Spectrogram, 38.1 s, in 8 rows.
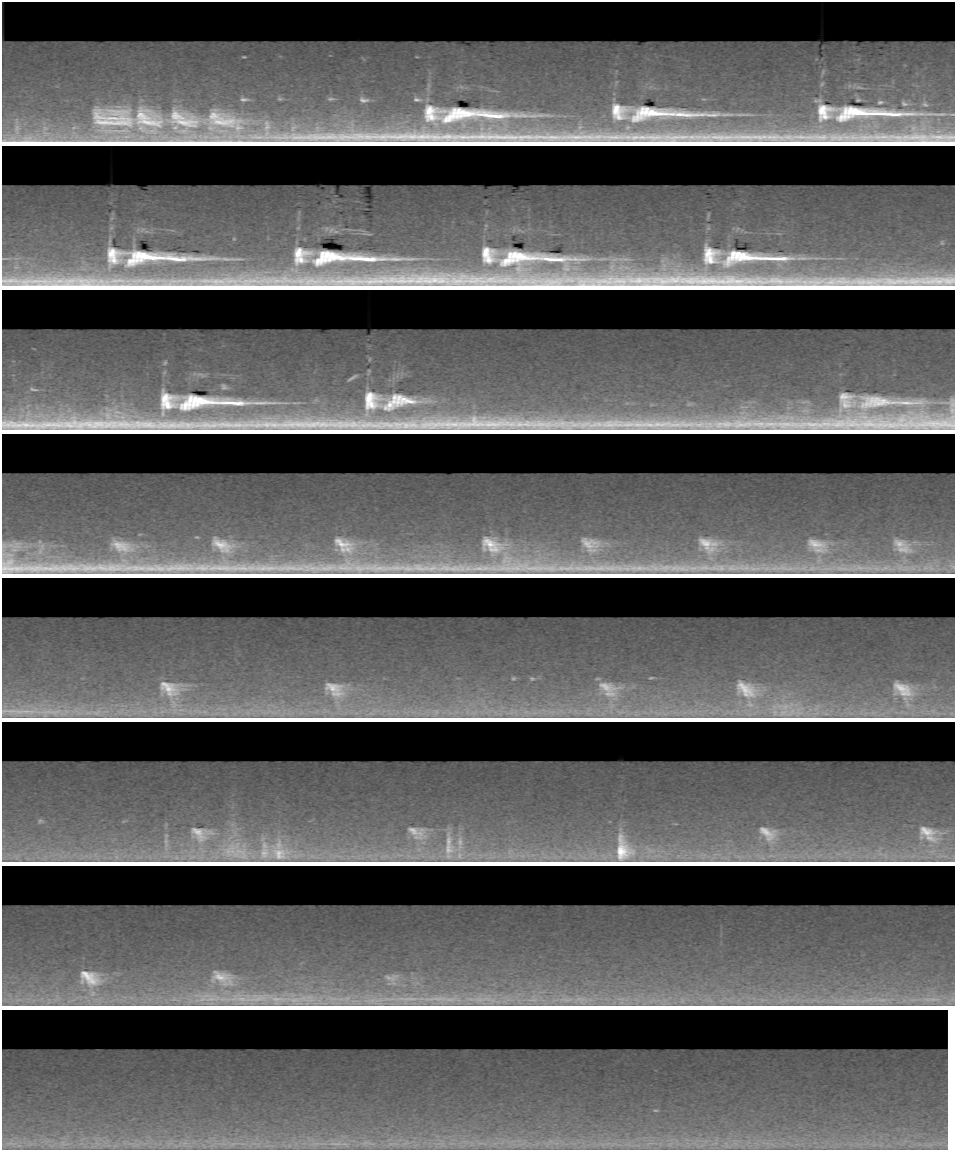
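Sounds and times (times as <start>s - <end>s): small bird chip calls: 0.2s - 8.8s, 9.6s - 11.7s
buzzing insect: 29.5s - 31.9s.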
